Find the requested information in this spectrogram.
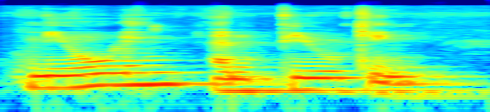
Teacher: the repetition of the vowel sound u, long u sound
